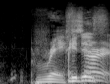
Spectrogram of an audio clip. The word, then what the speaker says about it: Ralph: Well, I was watching online and and it seems like some people call it Ra say Rafe and some people say Ralph. I don't know. He says Rafe.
